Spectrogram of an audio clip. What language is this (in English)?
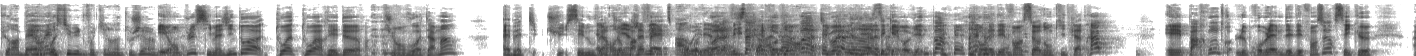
French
